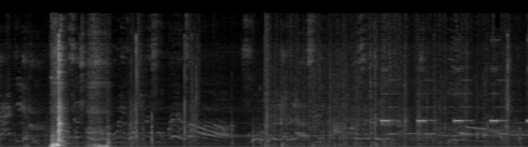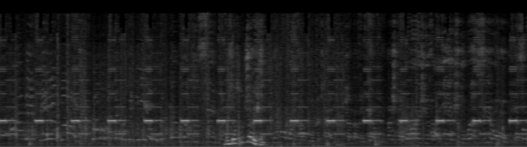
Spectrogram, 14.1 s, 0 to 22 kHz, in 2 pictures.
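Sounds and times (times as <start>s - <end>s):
fridge door alarm beeping: 3.6s - 14.0s.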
